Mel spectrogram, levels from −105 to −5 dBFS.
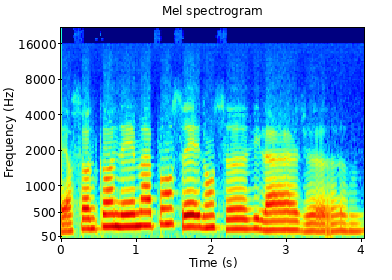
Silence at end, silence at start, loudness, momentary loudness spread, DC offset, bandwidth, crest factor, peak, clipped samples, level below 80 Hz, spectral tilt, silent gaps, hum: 0 s; 0 s; -17 LUFS; 8 LU; under 0.1%; 5.8 kHz; 12 dB; -4 dBFS; under 0.1%; -52 dBFS; -10 dB/octave; none; none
